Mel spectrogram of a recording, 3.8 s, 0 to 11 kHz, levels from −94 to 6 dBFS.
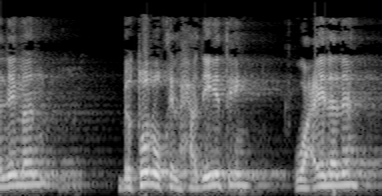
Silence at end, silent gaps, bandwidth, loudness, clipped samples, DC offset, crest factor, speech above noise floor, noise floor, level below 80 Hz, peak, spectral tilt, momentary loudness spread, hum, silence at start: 0.05 s; none; 8.6 kHz; -16 LUFS; under 0.1%; under 0.1%; 16 dB; 26 dB; -41 dBFS; -54 dBFS; 0 dBFS; -6 dB/octave; 17 LU; none; 0 s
